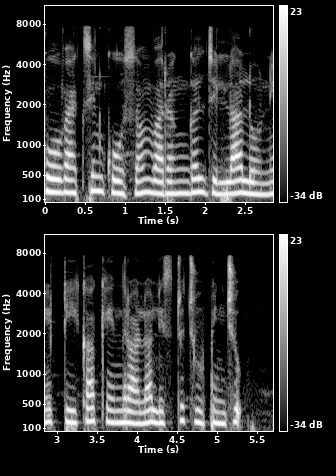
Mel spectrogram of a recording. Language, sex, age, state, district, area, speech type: Telugu, female, 18-30, Telangana, Medchal, urban, read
